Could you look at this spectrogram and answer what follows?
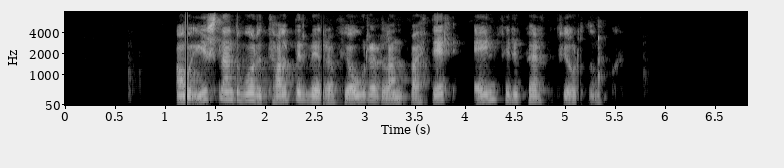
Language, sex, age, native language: Icelandic, female, 60-69, Icelandic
